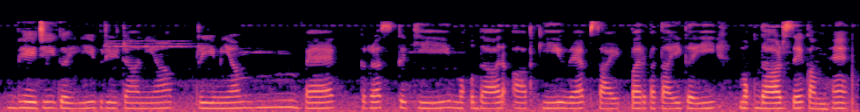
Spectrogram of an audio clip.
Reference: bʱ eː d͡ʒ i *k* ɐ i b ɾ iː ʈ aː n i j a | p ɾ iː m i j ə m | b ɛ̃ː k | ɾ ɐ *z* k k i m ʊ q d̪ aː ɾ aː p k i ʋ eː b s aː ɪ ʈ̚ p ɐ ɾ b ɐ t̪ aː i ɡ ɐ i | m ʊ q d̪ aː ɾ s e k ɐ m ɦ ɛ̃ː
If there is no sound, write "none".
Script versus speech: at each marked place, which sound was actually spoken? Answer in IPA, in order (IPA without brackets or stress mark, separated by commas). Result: ɡ, s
